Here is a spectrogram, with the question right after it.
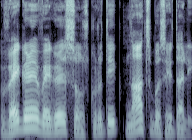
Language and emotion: Goan Konkani, neutral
